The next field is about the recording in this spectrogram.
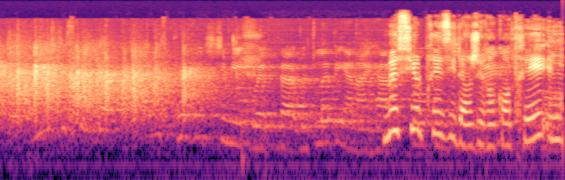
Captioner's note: applause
